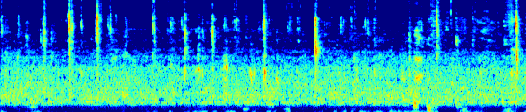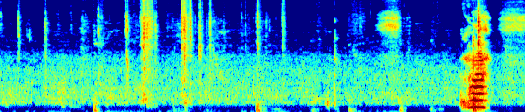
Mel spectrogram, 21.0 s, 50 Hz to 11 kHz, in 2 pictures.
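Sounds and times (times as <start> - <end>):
steady background noise: 0.0 - 21.0
person chewing and eating: 0.1 - 18.7.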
